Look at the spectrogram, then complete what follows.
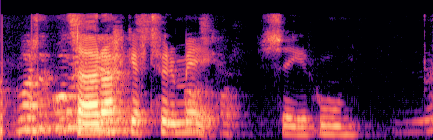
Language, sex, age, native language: Icelandic, male, 11, Icelandic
